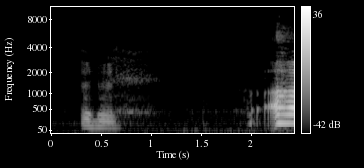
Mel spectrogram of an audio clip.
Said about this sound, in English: Excuse me. Ugh, now that we're done yawning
